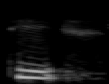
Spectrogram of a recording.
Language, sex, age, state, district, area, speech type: Assamese, female, 18-30, Assam, Charaideo, urban, conversation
